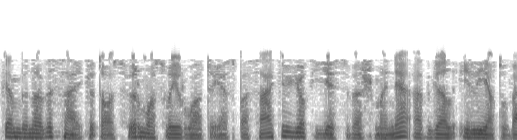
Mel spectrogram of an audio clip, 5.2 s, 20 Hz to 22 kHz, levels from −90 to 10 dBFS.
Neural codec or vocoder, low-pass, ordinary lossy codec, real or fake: codec, 16 kHz, 4 kbps, X-Codec, HuBERT features, trained on LibriSpeech; 7.2 kHz; AAC, 16 kbps; fake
